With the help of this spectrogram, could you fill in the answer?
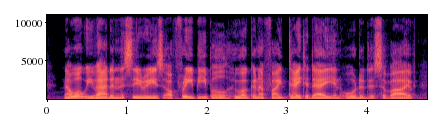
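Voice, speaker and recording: Fairly quick speech with music in the background. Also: man. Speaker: YouTube film and TV reviewer. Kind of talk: scripted commentary.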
